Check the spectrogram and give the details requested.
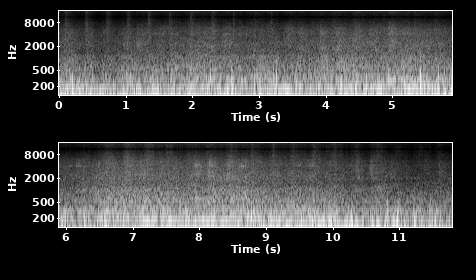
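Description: Freight train of enclosed autorack cars rolling past close by: a steady loud rumble of steel wheels on the rails, with repeated clicking as the wheels cross rail joints.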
